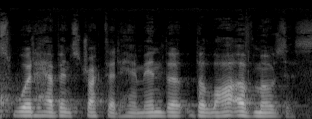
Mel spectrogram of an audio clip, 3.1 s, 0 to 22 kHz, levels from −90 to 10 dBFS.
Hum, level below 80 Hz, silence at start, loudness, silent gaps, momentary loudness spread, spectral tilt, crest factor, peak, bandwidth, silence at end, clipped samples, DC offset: none; -70 dBFS; 0 s; -29 LUFS; none; 8 LU; -7.5 dB/octave; 20 dB; -10 dBFS; 16 kHz; 0 s; under 0.1%; under 0.1%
